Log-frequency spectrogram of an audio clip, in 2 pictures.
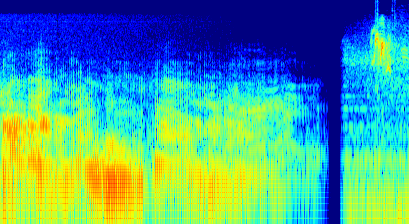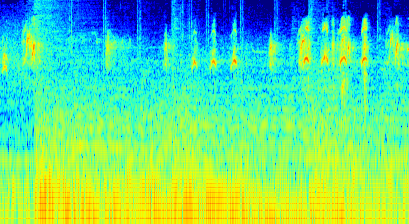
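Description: Lions growling as they fight at close range, fading out after about four seconds. Then background music with repeated short high bird chirps over it.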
